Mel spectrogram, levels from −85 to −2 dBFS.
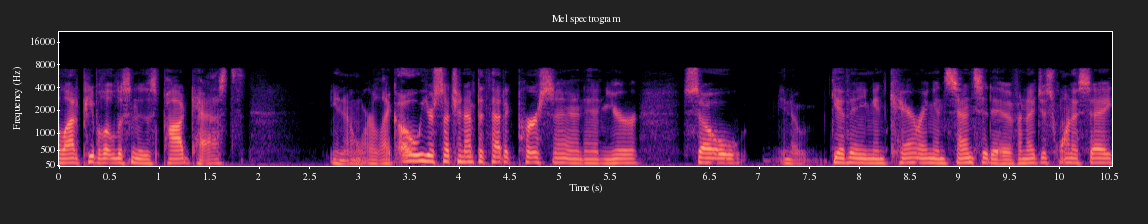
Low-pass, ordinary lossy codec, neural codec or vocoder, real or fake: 7.2 kHz; MP3, 48 kbps; vocoder, 22.05 kHz, 80 mel bands, Vocos; fake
